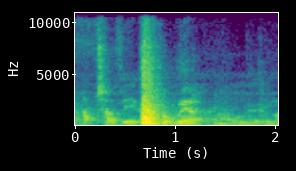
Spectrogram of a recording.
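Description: A single loud, sharp thump, like a door shutting, about two-thirds of a second in, over men talking.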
